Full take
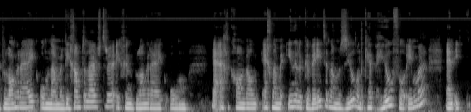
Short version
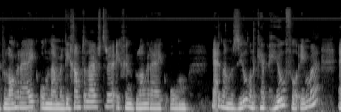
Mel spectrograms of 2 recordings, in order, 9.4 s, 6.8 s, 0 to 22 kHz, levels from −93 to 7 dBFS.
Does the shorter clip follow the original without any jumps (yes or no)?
no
